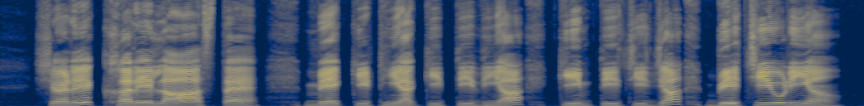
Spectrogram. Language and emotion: Dogri, happy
